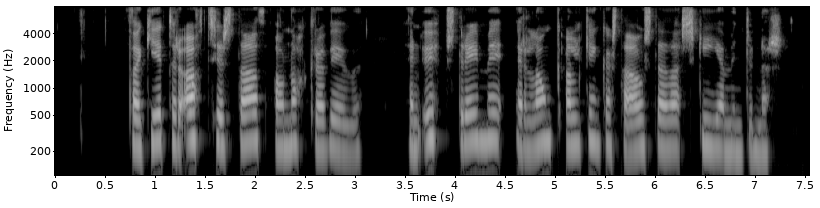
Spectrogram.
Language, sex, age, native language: Icelandic, female, 30-39, Icelandic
